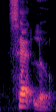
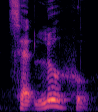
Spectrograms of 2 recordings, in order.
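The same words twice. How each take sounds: First: Said in the usual way. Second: Tsetluhu drawn out slowly, stress on LU; stress moved along. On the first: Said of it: "the stress moves back". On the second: Shown as a demonstration. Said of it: "stress moves back one more syllable".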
